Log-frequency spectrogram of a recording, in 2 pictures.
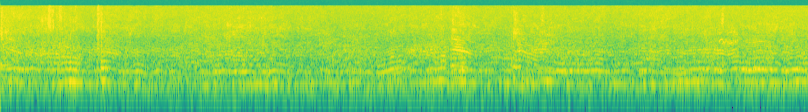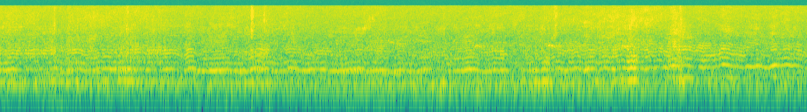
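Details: Honey bees returning to the hive with pollen in January, in winter: a steady low insect hum with wavering tones, plus frequent short sharp ticks and clicks throughout.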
